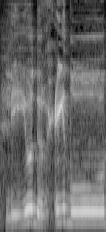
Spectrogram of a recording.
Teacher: دال اور ضاد کی آواز میں فرق ہونا ضروری ہوتا ہے. لیُد، دال پر ہم نے کلکلا کرنا ہے اور ضاد پر کلکلا نہیں کرنا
